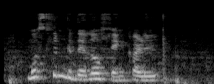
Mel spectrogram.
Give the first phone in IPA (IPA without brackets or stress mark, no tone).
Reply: m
